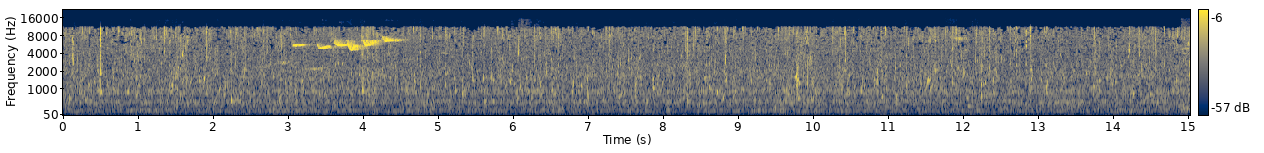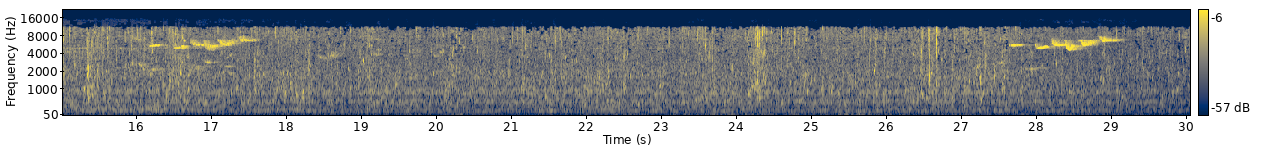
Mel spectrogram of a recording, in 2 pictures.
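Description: Steady rushing woodland background noise with a short, high-pitched bird phrase three times: about four seconds in, midway, and near the end.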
